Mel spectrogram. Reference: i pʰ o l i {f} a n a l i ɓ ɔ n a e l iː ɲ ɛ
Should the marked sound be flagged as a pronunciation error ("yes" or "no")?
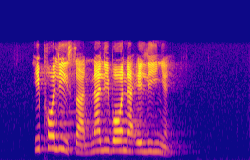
yes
